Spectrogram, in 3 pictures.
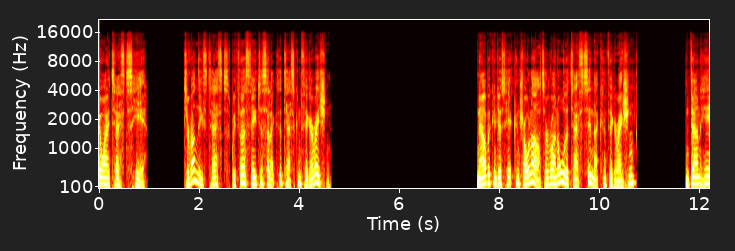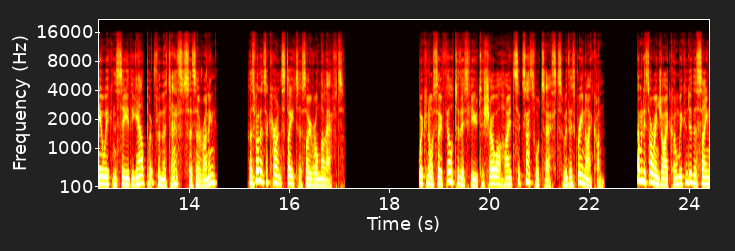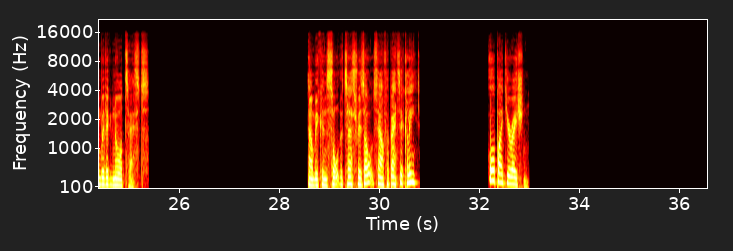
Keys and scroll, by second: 8.2 ctrl+r.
